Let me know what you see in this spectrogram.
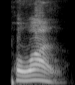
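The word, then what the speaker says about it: פֹּעַל: Okay, we've got the letter pei, right? Got dagesh inside, so that's a P. And it's pointed cholem, so po. Then we have ayin, silent letter, but it's pointed with patak followed by lamed. Al. Poal. Poal.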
